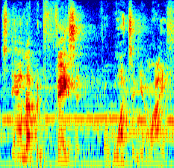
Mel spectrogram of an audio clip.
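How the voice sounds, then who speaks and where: An actor playing a nervous, guilt-ridden husband in a radio drama, speaking in an agitated, emphatic way. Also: male voice, mid-range voice, wildly swooping pitch, moderate pace, over music. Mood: scornful, accusing.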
